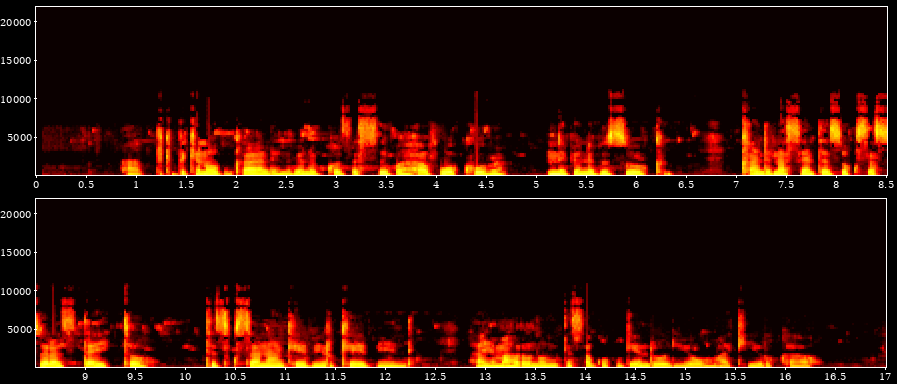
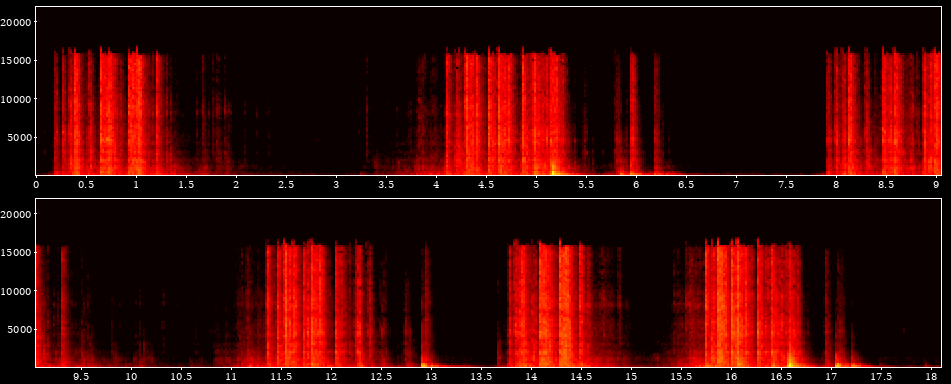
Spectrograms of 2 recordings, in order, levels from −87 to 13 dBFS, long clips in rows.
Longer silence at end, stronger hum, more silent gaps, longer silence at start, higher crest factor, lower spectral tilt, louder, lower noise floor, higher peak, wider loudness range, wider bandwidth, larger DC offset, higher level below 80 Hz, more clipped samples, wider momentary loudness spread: about the same, 0.75 s vs 0.7 s; neither; neither; first, 0.85 s vs 0.2 s; second, 14 dB vs 30 dB; first, -5 dB/octave vs -3.5 dB/octave; first, -15 LUFS vs -31 LUFS; second, -69 dBFS vs -78 dBFS; first, 0 dBFS vs -4 dBFS; second, 4 LU vs 11 LU; second, 9.2 kHz vs 17 kHz; neither; second, -56 dBFS vs -46 dBFS; neither; second, 12 LU vs 24 LU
